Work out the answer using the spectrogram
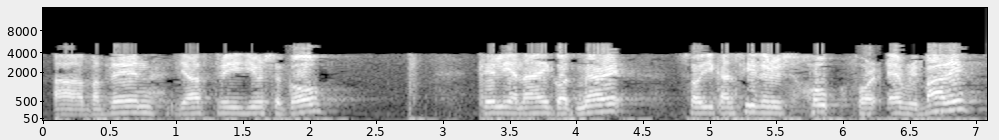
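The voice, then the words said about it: Non-native English accent. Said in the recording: “I hope you can understand my accent ... my accent and my possibly mistakes in your very dear language”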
